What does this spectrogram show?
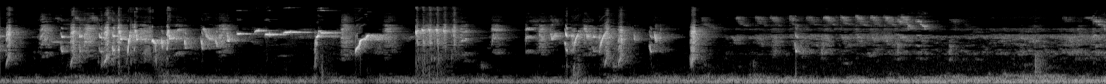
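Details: Javan flycatcher (sikatan jawa) in lively full song for luring birds: fast, varied high chirps and whistled slurs in rapid sequence for seven seconds, then quieter thin trills fading out over low hum.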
